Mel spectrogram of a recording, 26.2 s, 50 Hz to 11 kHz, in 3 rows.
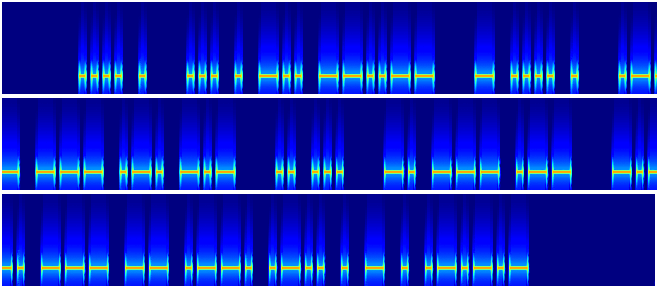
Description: Morse code, heard as a keyed tone, about 15 wpm, 700 Hz. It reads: HE SED, THE WORK IS NOW COMPLETE.
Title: Sentences from Top 400 Words and Abbreviations 15wpm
